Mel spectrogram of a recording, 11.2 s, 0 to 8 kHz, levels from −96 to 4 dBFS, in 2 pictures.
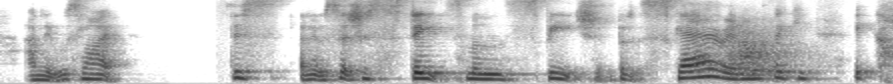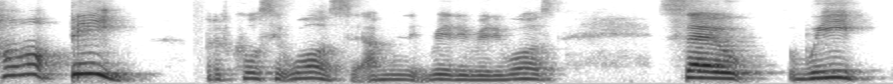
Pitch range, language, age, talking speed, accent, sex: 135-190 Hz, English, 50-69, 185 wpm, British, female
